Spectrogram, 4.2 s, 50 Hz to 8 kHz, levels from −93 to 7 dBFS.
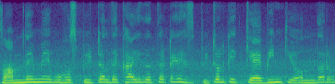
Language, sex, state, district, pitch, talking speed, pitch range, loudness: Bhojpuri, female, Uttar Pradesh, Ghazipur, 255 Hz, 185 wpm, 240-265 Hz, -15 LUFS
